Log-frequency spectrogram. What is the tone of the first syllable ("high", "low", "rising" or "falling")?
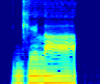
high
